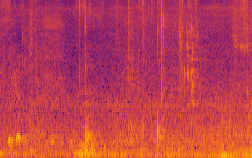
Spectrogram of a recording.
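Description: Water is poured for drinking, a soft, steady trickling and splashing with a few small drips and squishy liquid sounds over several seconds. No one speaks.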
